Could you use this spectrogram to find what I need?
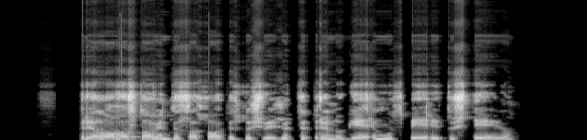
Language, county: Lithuanian, Utena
